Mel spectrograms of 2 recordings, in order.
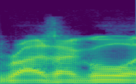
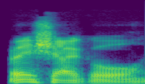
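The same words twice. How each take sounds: First: "Ra's al Ghul" with Ra's as RAHZ; earlier mistaken pronunciation. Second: "Ra's al Ghul" with Ra's as RAYSH; long A and SH in "Ra's al Ghul"; corrected pronunciation. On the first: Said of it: "I think I said". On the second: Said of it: "it's supposed to be pronounced". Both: Shown as a demonstration.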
